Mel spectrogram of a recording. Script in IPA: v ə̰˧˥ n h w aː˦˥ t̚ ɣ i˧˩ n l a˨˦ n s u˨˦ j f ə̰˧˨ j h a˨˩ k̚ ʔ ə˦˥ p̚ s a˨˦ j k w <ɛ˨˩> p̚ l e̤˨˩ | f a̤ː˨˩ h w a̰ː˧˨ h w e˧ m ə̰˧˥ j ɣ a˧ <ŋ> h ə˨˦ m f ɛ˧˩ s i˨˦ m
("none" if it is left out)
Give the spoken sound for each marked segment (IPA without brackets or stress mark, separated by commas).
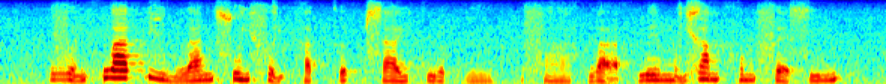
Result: ə˨˩, m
